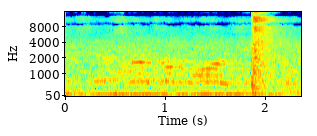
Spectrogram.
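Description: A single sharp thud near the end as a gymnast's feet land a skill on the balance beam, over a background of crowd chatter and music.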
